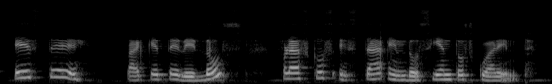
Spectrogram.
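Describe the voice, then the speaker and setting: Over a quiet background, a woman speaks very slowly at a fairly high pitch with lively intonation. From Mexico. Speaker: YouTuber, mother; home vlogger. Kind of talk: shopping haul vlog. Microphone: phone near.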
